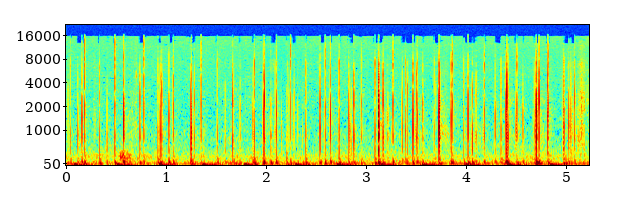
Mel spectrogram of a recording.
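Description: A knitted fabric slipper with its paper label rubbed and pressed against a foam microphone windscreen, making close, rapid, irregular crackling and scratching.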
